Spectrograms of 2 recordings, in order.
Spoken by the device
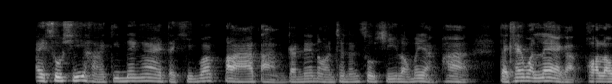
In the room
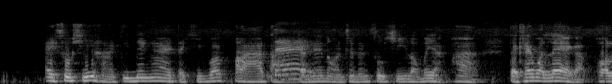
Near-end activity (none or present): present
